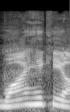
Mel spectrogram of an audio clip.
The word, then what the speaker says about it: Waiheke: Well, now on Mind Food Radio, we're off to a place called Waiheke Island. Where on earth is that? – You Aussies, I love the way you try and pronounce that. Waiheke Island is just off the coast of Auckland.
